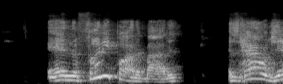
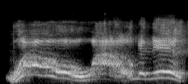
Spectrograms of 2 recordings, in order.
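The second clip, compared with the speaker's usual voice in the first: mock amazement; 8 semitones higher, much slower than usual. Girl marveling at Central Park.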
